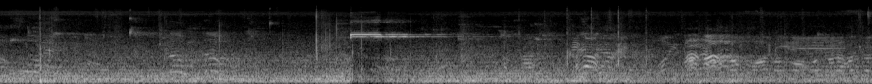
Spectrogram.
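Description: Footballers shouting to each other across a pitch, with a few thuds of the ball being kicked and a short, high referee's whistle blast about three and a half seconds in.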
